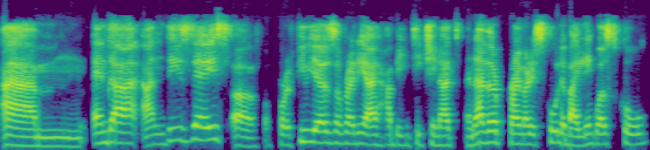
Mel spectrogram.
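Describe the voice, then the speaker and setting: Speaking fairly quickly in a lowish voice, this woman is a guest in a conversational interview about her years teaching English. She's in her fifties, from Argentina, a native Spanish speaker, and she hesitates often, restarting and using fillers. The recording's highs are cut off.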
